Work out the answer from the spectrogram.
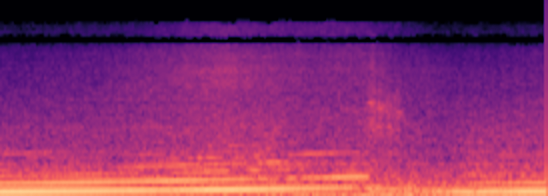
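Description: Car engine accelerating under load. Its pitch climbs slowly, drops sharply at a gear change near three seconds in, then climbs again.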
